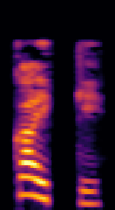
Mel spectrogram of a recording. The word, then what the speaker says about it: kaikki: Kiki, a noun meaning everything or all pronounced Kiki with the stress on the first syllable and it sounds like kai with a slight dip thong I sound.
